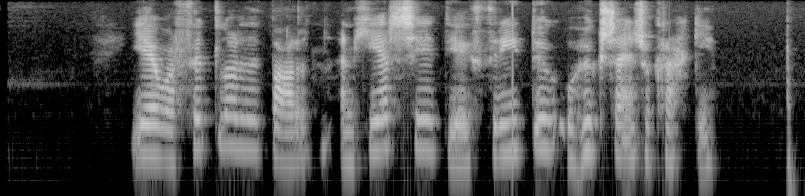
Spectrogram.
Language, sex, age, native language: Icelandic, female, 18-19, Icelandic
